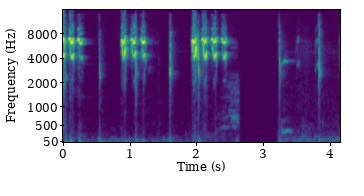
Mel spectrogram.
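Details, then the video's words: Cinereous tit (gelatik batu) from Roban, Subah, Batang, singing a song loaded with varied fill phrases: bursts of sharp high chirps in quick clusters, a short pause, then single scattered notes. "Gelatik batu isian se abreg,super gacor"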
